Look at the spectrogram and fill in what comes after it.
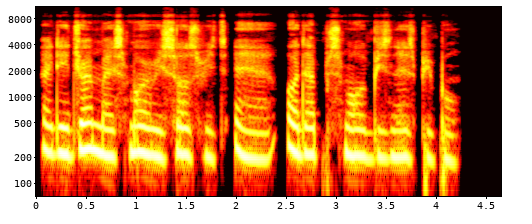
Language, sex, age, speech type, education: Nigerian Pidgin, female, 15-29, spontaneous, tertiary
